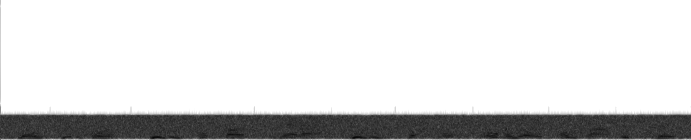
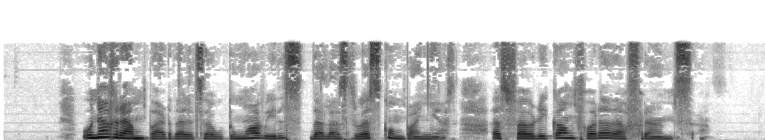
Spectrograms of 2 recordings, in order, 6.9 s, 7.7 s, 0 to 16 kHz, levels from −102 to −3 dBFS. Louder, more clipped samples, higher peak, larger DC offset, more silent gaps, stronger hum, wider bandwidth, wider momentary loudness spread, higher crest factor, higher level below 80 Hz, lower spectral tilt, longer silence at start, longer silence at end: first, -12 LUFS vs -21 LUFS; neither; about the same, 0 dBFS vs -2 dBFS; neither; neither; neither; second, 3 kHz vs 12 kHz; second, 1 LU vs 11 LU; second, 14 dB vs 20 dB; second, under -90 dBFS vs -58 dBFS; about the same, -4 dB/octave vs -3 dB/octave; second, 0 s vs 0.65 s; second, 0 s vs 0.6 s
